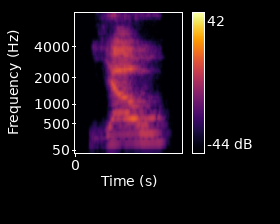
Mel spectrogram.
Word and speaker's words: Yahw: So this is Yah plus the W, or the U is Yahw, Yahw, and that's where that comes from.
